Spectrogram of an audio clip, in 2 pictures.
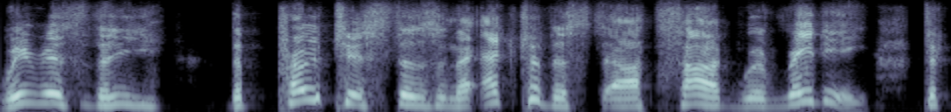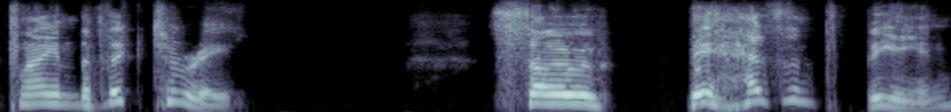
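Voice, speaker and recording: In a raised, projected voice, a man speaks very slowly with long, frequent pauses, his high, bright, sharp tone carrying lively intonation in a dry, close sound with no echo. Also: quiet background. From South Africa. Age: 80s+. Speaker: veteran politician and activist. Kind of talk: political talk. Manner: animated.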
